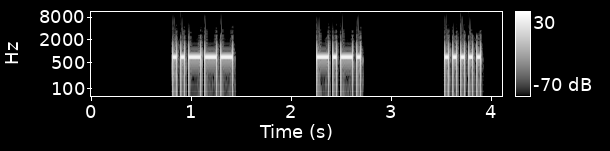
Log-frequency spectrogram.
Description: Morse code, heard as a keyed tone, about 30 wpm, spaced as for 9 wpm, 700 Hz. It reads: 2C5
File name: Lesson 16e - Letter c - Three Characters 30wpm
